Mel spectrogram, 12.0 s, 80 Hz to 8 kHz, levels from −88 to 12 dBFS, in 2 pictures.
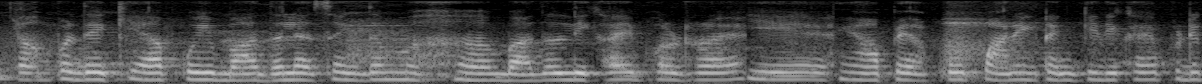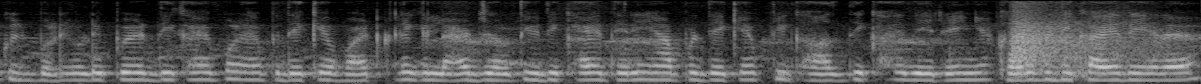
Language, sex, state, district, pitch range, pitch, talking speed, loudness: Hindi, female, Jharkhand, Jamtara, 230-245 Hz, 240 Hz, 290 wpm, -21 LUFS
